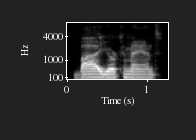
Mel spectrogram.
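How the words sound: It is said as a Cylon impersonation.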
